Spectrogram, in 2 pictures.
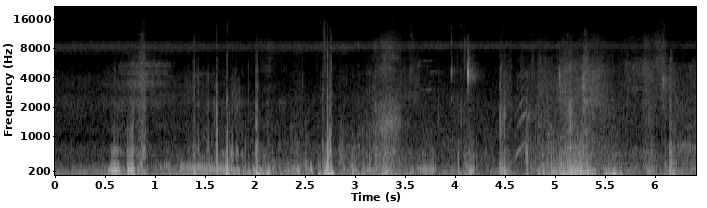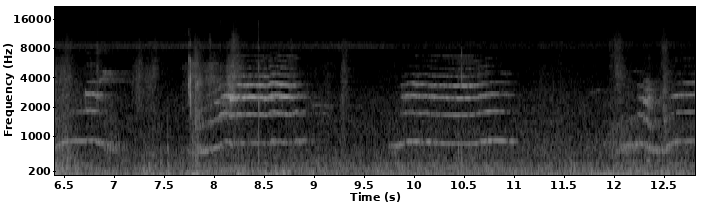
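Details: Black cat meowing several times in the second half, each meow a rising then falling harmonic cry about one second long, after a stretch of handling and rustling noises with a steady hum in the background.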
